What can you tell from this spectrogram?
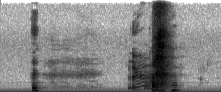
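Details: Person sick with a cold sneezing: short catch then a loud sneeze over steady electrical hum.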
